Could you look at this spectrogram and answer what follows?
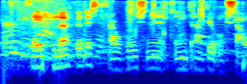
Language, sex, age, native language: Icelandic, male, 12, Icelandic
